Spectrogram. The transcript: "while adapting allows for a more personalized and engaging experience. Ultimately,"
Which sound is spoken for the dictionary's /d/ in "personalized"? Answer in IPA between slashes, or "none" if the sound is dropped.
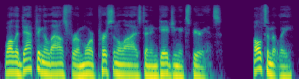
/d/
